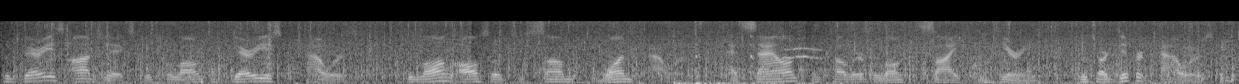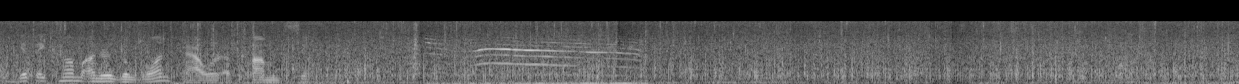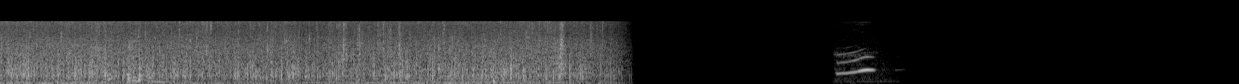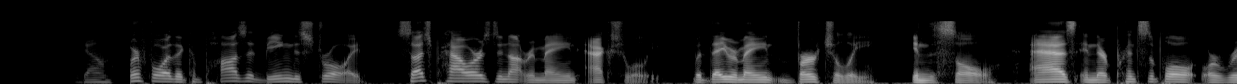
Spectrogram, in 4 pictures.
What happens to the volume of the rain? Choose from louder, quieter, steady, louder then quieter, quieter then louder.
steady.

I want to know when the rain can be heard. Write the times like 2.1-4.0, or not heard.
0.0-31.1.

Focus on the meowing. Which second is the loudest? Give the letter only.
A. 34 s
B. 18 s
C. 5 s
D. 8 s
B.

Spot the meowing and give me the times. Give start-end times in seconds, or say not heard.
6.7-8.4, 16.6-18.9, 33.1-33.5.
